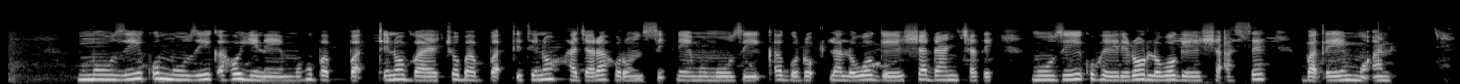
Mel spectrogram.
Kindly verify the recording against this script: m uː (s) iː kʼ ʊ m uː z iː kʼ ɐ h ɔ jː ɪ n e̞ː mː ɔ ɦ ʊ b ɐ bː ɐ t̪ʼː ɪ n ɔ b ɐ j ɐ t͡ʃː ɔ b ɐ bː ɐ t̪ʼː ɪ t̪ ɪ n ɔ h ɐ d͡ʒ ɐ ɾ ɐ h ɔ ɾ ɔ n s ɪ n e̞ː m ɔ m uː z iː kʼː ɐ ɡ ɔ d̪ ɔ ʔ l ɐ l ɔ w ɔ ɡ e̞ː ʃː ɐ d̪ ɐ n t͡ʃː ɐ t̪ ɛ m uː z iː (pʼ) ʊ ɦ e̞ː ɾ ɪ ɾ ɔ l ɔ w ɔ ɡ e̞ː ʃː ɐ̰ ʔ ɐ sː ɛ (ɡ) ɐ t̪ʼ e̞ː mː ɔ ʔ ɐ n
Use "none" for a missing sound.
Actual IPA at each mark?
z, kʼ, b

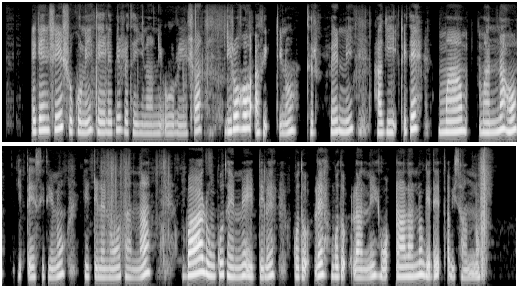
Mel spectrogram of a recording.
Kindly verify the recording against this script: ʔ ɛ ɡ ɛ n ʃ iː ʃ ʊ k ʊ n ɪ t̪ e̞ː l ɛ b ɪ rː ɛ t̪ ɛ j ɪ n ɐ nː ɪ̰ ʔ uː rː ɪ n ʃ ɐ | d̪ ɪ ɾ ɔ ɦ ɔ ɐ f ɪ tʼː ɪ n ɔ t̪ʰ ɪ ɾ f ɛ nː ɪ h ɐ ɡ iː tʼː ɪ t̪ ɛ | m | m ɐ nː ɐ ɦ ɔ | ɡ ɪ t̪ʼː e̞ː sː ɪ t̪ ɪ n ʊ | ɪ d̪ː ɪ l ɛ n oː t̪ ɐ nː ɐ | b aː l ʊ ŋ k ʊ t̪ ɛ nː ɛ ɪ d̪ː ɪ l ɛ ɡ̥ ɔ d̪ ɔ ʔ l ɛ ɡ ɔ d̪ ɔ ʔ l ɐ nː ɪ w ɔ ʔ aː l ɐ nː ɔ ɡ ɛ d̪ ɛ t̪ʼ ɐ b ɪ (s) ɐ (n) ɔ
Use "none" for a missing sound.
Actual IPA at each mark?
s, nː

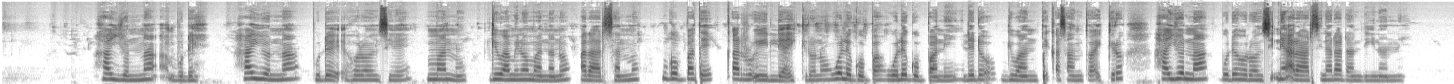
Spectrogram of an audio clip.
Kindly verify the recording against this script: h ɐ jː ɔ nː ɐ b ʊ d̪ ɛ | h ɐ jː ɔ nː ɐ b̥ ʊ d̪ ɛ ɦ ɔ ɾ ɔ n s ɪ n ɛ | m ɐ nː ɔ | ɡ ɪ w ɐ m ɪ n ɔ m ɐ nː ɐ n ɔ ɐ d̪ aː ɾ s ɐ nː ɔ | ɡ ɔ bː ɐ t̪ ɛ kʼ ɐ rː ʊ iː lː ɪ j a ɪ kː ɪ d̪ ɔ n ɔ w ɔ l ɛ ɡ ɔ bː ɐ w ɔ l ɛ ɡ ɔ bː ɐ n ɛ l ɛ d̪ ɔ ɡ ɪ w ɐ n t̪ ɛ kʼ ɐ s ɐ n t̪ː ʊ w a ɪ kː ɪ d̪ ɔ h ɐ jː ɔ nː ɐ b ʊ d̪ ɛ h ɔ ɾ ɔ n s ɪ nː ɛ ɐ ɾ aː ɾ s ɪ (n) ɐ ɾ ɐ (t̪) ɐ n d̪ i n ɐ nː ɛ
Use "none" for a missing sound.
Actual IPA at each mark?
n, d̪

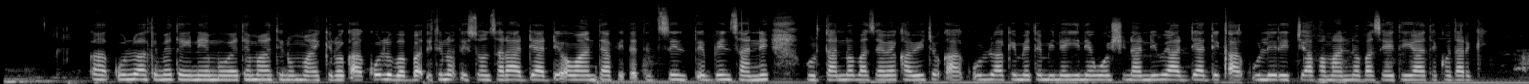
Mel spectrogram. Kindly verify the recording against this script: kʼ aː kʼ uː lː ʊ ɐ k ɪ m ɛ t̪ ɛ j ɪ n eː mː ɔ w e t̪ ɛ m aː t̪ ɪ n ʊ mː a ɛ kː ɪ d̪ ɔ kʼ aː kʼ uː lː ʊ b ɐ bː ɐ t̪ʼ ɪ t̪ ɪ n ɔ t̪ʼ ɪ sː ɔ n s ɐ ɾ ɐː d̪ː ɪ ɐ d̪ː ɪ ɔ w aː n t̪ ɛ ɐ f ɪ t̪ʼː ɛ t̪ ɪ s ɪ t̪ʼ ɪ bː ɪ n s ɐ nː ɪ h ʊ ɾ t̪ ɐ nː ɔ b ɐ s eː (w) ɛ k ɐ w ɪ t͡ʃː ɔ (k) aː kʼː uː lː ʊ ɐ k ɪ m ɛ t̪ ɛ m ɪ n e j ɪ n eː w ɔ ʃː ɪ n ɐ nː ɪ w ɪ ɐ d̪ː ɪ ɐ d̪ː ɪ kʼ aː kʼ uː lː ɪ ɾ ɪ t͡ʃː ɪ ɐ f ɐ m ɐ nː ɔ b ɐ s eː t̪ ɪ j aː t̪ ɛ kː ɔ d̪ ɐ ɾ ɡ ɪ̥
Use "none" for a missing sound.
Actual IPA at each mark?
w, kʼ

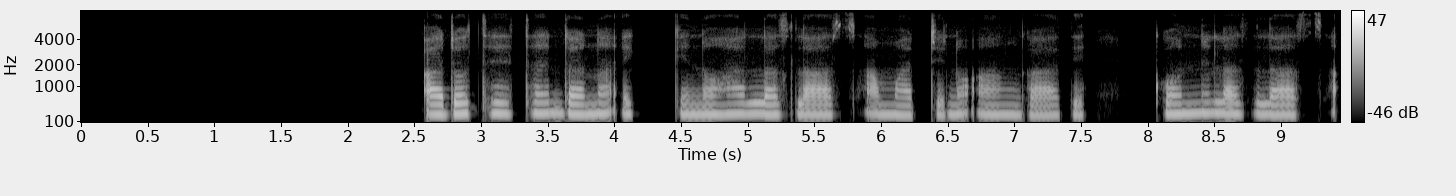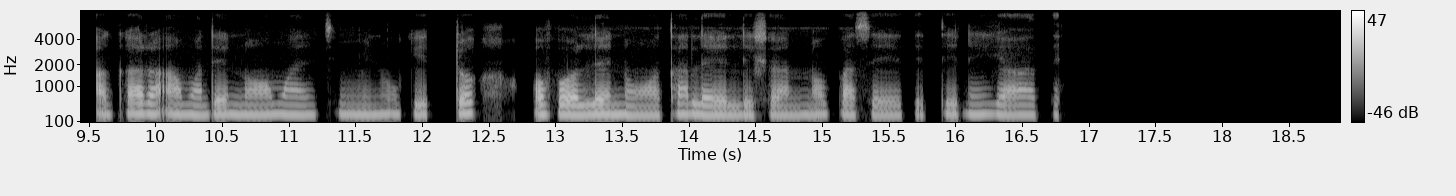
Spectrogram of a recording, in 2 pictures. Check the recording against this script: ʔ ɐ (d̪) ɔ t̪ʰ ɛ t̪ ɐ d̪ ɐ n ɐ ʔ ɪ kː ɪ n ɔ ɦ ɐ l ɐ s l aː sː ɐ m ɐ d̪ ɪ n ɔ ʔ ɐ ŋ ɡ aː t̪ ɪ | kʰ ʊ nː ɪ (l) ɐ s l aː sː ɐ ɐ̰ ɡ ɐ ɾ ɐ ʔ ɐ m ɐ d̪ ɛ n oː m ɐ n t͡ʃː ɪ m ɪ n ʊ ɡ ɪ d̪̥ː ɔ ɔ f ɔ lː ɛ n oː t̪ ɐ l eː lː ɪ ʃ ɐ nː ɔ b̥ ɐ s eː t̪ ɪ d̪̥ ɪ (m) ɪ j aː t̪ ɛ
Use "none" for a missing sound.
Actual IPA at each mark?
d̪, l, n

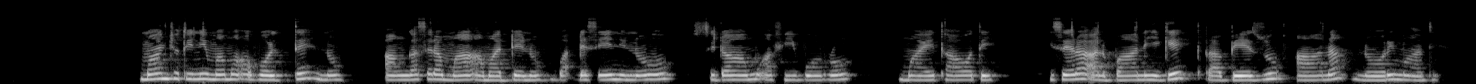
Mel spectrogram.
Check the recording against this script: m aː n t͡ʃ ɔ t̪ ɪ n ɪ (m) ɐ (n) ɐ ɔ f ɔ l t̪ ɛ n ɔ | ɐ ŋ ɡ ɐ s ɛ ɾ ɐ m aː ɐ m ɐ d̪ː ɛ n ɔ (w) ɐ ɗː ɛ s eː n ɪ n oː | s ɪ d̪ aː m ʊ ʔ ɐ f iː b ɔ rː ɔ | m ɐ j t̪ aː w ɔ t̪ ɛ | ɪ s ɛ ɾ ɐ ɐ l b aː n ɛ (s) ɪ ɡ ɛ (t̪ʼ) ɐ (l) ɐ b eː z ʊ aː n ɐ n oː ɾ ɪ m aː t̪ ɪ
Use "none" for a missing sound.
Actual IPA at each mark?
m, m, b, h, t̪ʼ, ɾ

